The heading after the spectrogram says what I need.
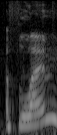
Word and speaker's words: phlegm: It's like, phlegm doesn't look like it would be spelt the way it's spelt. Like, I feel like it's just F-L-E-M.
